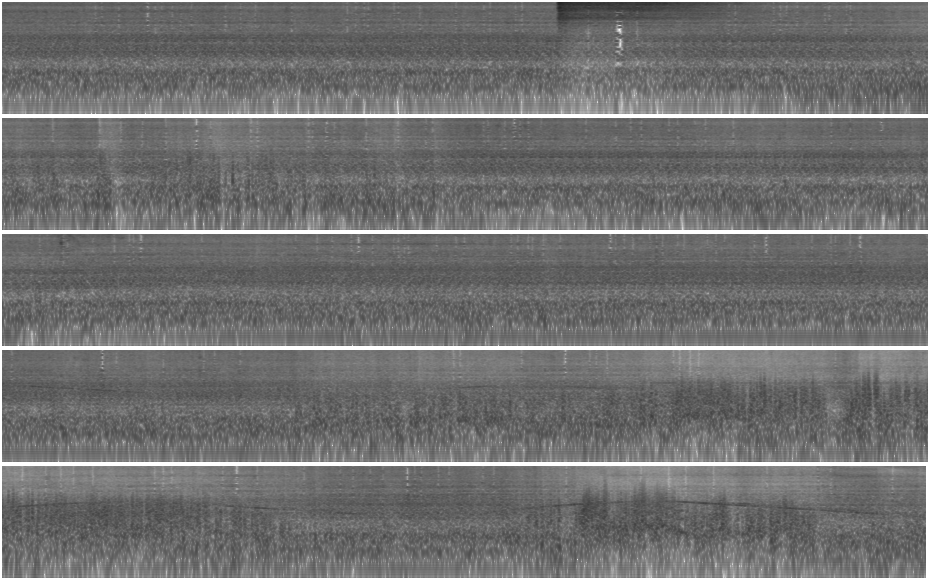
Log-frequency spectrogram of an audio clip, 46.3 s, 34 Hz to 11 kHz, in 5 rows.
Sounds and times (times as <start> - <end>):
Truck: 0.0 - 46.2.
